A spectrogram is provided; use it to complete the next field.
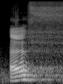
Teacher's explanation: Ujung gigi seri atas ditempelkan ke bibir bahagian bawah. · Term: huruf fa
